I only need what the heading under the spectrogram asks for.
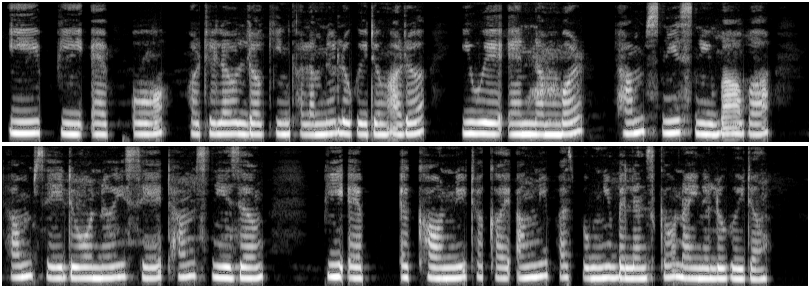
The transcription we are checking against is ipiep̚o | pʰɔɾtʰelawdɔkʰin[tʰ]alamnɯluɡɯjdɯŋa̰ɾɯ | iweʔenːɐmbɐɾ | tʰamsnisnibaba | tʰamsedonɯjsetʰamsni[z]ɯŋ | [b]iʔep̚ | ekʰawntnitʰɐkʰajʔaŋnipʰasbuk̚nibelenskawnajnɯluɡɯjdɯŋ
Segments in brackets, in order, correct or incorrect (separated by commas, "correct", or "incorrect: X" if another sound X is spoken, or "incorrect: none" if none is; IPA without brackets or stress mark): incorrect: kʰ, correct, incorrect: p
